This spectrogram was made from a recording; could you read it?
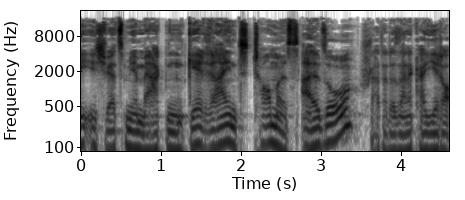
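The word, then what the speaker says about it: Geraint: Das ist nämlich ein walisischer Vorname und den spricht man tatsächlich fast so aus, wie man ihn schreibt. Gereint. Auf YouTube habe ich eine kleine Aussprachehilfe für dich gefunden. – Ger is in egg, reint is in pint.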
